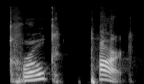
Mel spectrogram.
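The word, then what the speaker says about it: Croke Park: E at a place called Croak Park. I wish I was making this up. Croak Park. It's probably pronounced different. No, you pretty much got it.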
